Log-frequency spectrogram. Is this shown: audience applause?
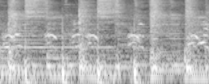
no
